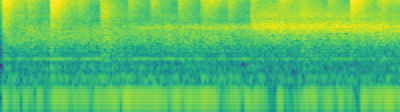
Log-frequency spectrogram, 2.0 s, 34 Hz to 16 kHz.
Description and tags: China Dream Convoloop r-03
This rhythmic drone loop is one of the " Convoloops pack 03 - China Dream dronescapes 120 bpm"
samplepack. These loops all belong together and are variations and
alterations of each other. They all are 1 bar 4/4 long and have 120 bpm
as tempo. They can be used as background loops for ambient music. Each
loop has the same name with a letter an a number in the end. I took the
This file was then imported as impulse file within the freeware SIR convolution reverb and applied it to the original loop, all wet. So I convoluted a drumloop with itself! After that, two more reverb units were applied: another SIR (this time with an impulse file from one of the fabulous Spirit Canyon Audio CD's) and the excellent Classic Reverb from my TC Powercore Firewire (preset: Deep Space). Each of these reverbs
was set all wet. When I did that, I got an 8 bar loop. This loop was
then sliced up into 8 peaces of each 1 bar. So I got 8 short one bar
loops: I numbered them with numbers 00 till 07.
120-bpm, ambient, drone, drone-loop, loop, rhythmic-drone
